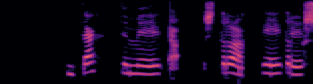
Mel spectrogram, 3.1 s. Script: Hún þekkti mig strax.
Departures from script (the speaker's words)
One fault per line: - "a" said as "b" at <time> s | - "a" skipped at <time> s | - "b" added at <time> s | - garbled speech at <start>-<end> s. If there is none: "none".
- garbled speech at 2.5-3.0 s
